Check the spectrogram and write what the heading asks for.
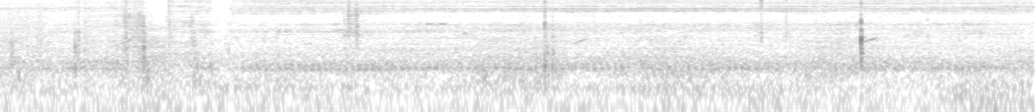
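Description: Quiet outdoor ambience: a faint steady hiss and hum with a few scattered small clicks, and one sharper click about four seconds in.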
